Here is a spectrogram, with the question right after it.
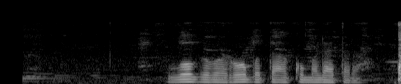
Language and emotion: Russian, neutral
